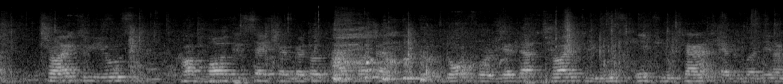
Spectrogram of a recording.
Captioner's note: coughing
